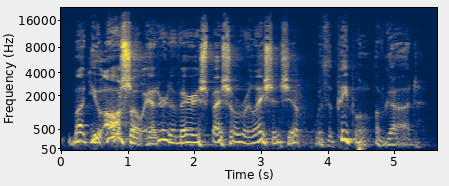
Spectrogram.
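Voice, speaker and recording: A man speaks with a high pitch and lively intonation. His tone is bright and sharp, with audible room echo. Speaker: visiting preacher. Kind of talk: sermon.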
